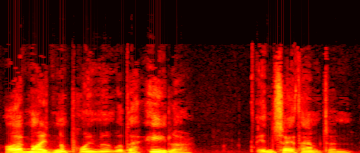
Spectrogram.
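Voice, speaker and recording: A man's voice: on the high side, very animated, moderate pace, a little mellow. A man voicing his ailing friend in a spoken story, plain and resigned. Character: ailing man, a comedian friend, matter-of-fact.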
